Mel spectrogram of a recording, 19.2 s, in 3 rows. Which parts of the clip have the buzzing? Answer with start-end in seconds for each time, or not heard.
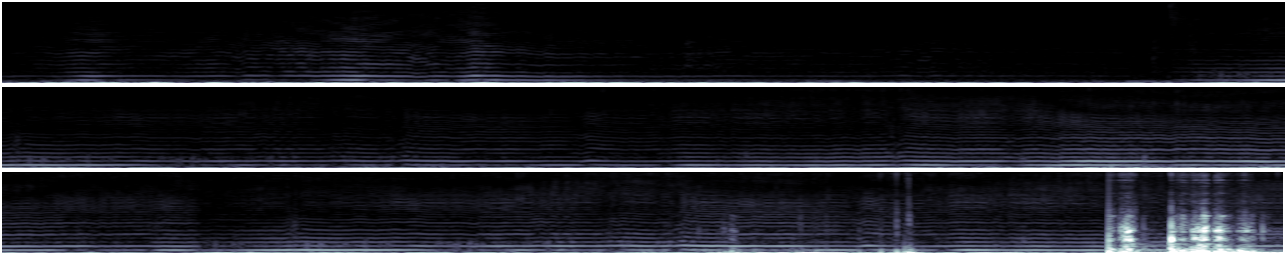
0.0-19.1.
